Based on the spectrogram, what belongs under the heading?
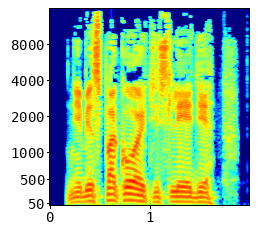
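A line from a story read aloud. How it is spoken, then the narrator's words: Deep bass voice. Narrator (Russian): пробасил маленький тролль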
